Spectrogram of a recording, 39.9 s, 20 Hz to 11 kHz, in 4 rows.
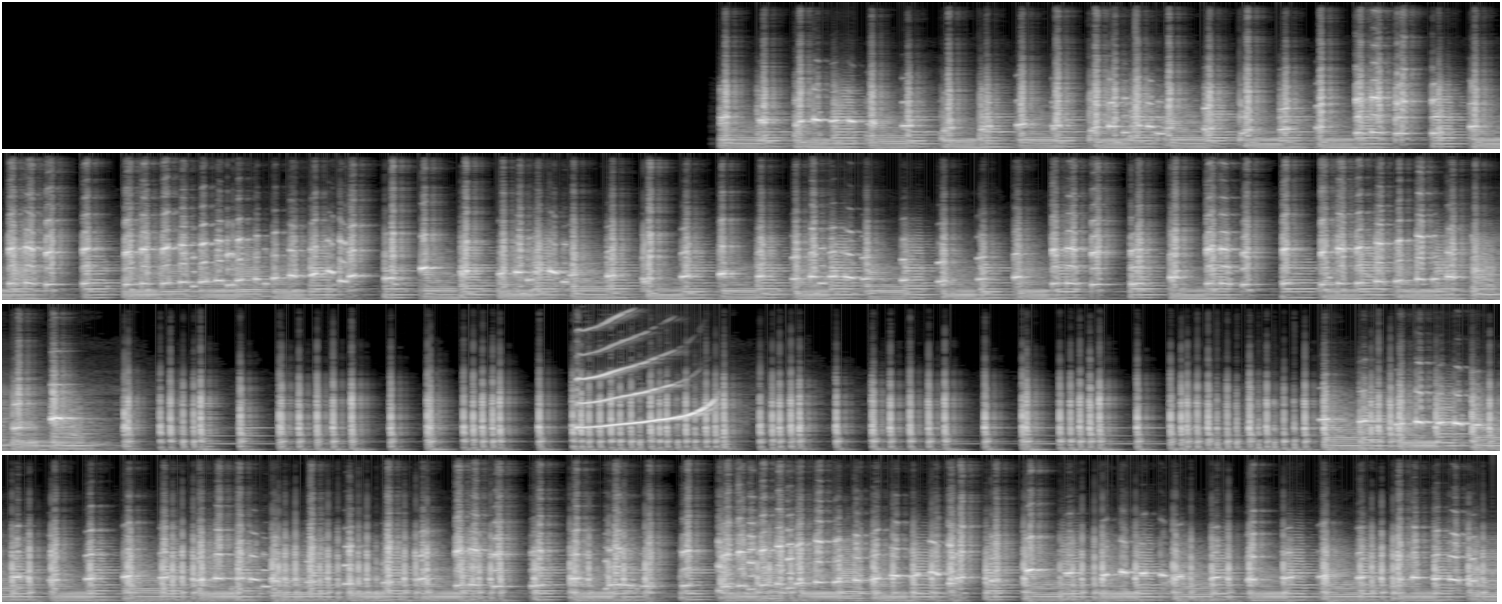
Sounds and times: Electric guitar: 0:04.8 - 0:39.9.

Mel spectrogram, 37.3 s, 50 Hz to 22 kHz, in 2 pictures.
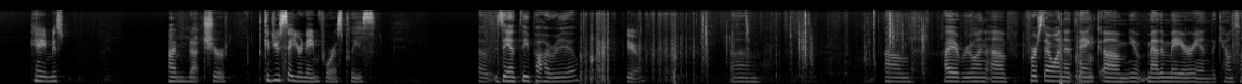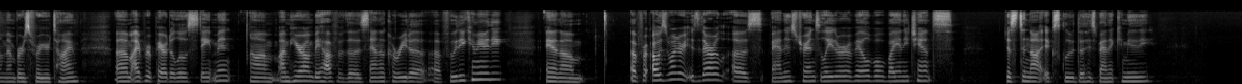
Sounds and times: Inside, small room: 0:00.0 - 0:37.2
Speech: 0:00.5 - 0:01.0, 0:02.6 - 0:05.7, 0:07.2 - 0:08.7, 0:09.4 - 0:09.7, 0:11.0 - 0:11.5, 0:13.2 - 0:26.2, 0:26.8 - 0:27.5, 0:28.1 - 0:33.0, 0:33.7 - 0:36.0.

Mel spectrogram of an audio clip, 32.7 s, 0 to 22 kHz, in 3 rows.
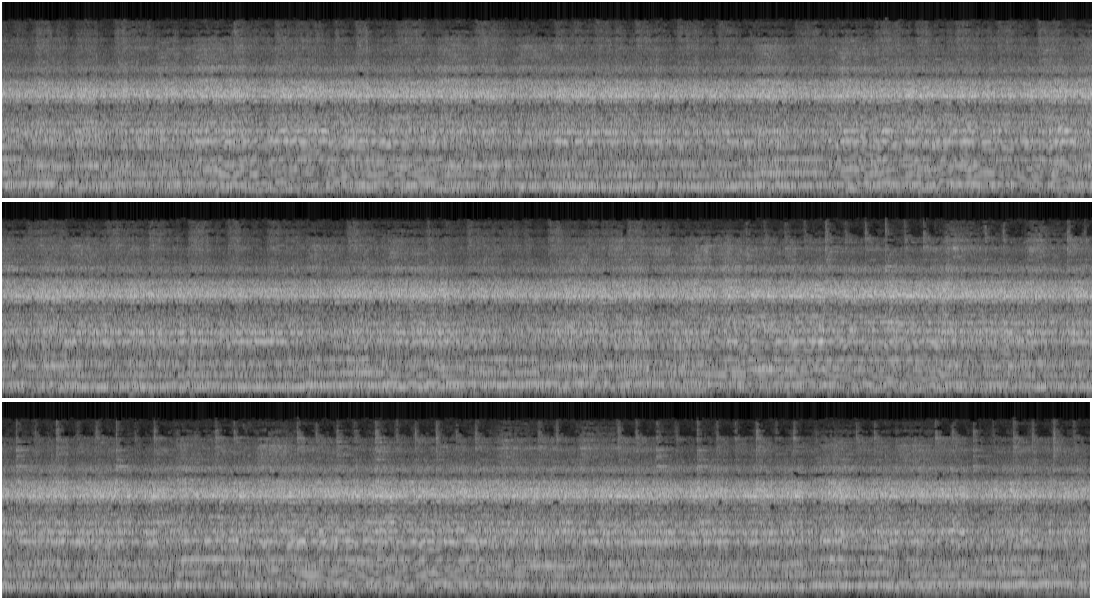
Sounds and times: Bass guitar: 0:00.0 - 0:32.6
Strum: 0:00.0 - 0:32.6.

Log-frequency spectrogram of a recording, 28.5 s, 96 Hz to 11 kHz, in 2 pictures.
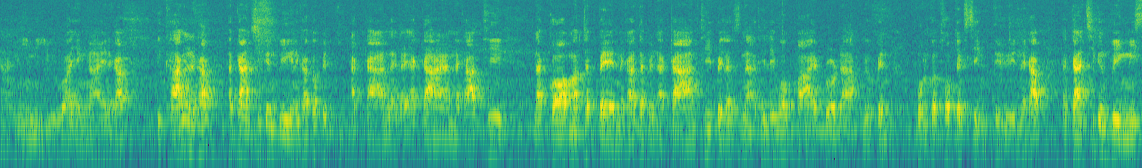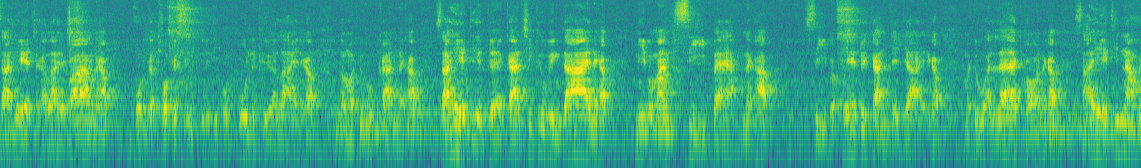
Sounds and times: Speech: 0:00.0 - 0:28.5.

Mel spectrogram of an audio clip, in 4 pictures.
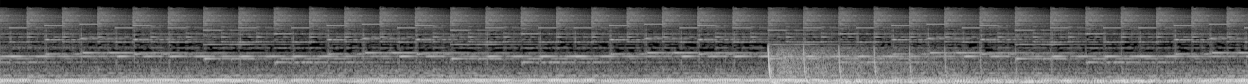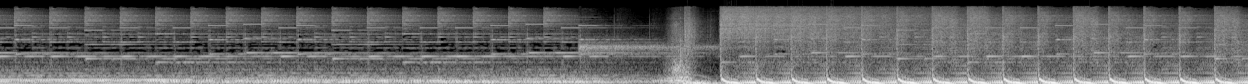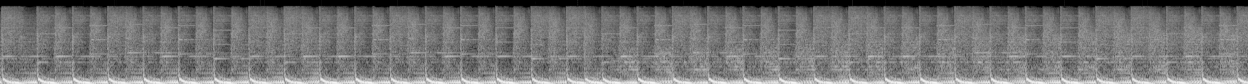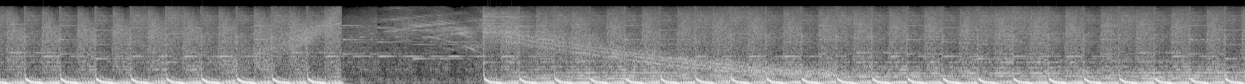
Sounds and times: Music: 0:00.0 - 0:49.8.

